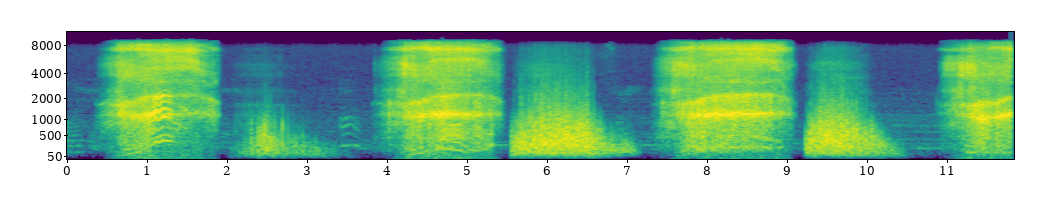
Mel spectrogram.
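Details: Wife snoring heavily: loud, harsh snores on each breath in, with rushing breaths out between them, about 17 breaths a minute.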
